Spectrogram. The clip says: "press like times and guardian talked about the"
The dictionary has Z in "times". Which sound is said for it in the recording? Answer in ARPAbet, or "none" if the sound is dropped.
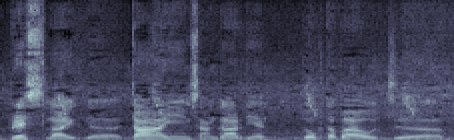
S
